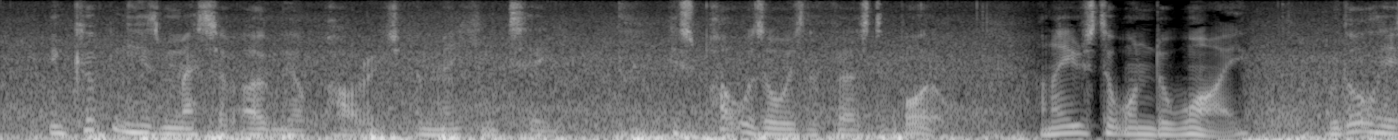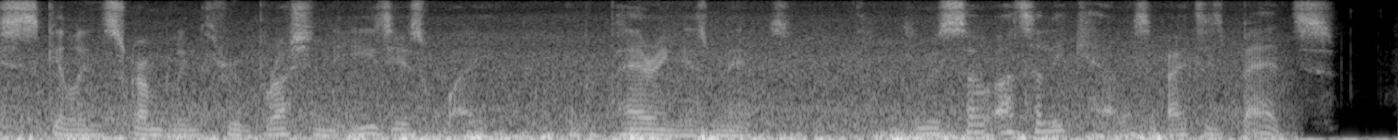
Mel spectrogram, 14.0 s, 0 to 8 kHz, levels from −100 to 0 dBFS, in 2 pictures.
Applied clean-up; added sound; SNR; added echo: none; Waves, surf; -5 dB; none.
